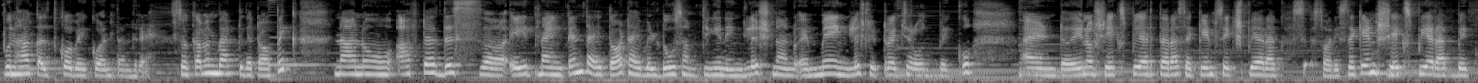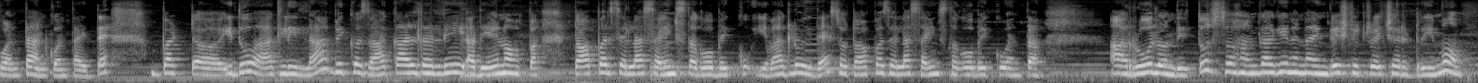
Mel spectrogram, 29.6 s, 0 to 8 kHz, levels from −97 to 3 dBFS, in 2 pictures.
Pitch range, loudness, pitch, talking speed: 205-240 Hz, -25 LUFS, 220 Hz, 145 wpm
